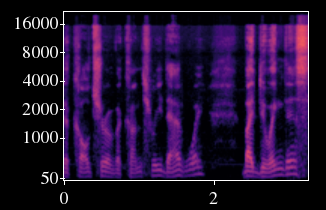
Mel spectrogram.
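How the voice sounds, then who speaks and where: A man with a normal speaking voice, medium pitch, and lively intonation, in a dry, close sound with no echo. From Canada. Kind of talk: casual chat.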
